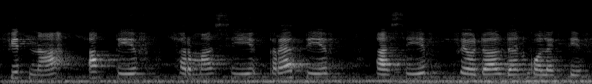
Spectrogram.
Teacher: Konsonan F dilafalkan dengan cara mula-mula menempelkan bibir bawah pada gigi atas, lalu udara dihembuskan keluar secara bergeser. Ucapannya baik pada posisi awal suku kata maupun pada posisi akhir suku kata adalah sama saja.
